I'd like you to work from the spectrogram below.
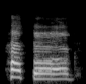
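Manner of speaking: high, loud fangirl exclamation; loud delighted cheer; happy fan. Acted. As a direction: punch it out with glee. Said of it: "So she's all happy, like a fan".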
